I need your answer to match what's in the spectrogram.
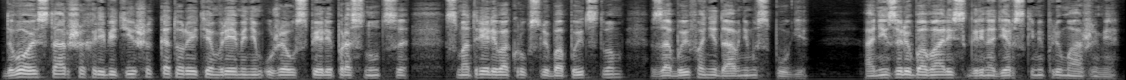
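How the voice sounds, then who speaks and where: A man narrating an audiobook in a steady, measured reading. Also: fairly low pitch.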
